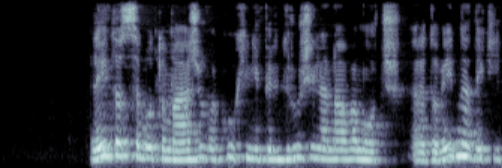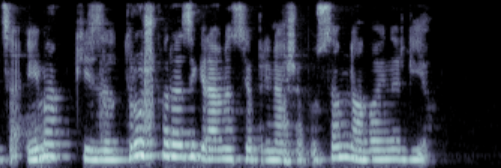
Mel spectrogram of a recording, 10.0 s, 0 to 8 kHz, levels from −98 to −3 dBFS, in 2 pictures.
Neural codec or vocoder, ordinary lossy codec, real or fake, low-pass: none; Opus, 64 kbps; real; 7.2 kHz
